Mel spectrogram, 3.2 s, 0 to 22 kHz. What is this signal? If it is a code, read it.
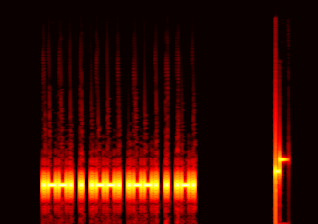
Morse code, heard as a keyed tone, about 46 wpm, 700 Hz. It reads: PEPPER
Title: Sets of 5 Words - New Word Drill - 45wpm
